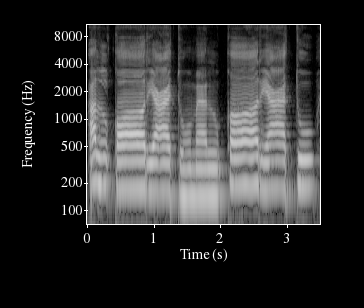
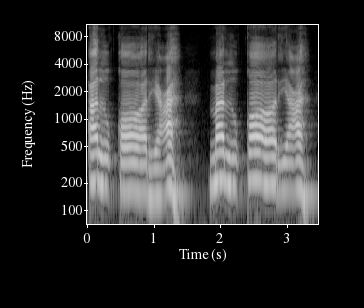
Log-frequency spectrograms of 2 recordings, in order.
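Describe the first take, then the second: First: The words end with a tu sound. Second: The words end with an h sound. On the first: The reader carries on without stopping. "এখানে তু আছে" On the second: The reader stops at this point. "আমরা যখনই থামবো তখন এইভাবে পড়ি আমরা"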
